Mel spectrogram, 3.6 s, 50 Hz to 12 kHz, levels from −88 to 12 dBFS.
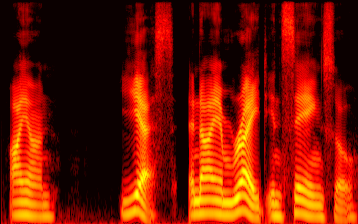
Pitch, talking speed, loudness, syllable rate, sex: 140 Hz, 150 wpm, -18 LUFS, 3.4 syllables/s, male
